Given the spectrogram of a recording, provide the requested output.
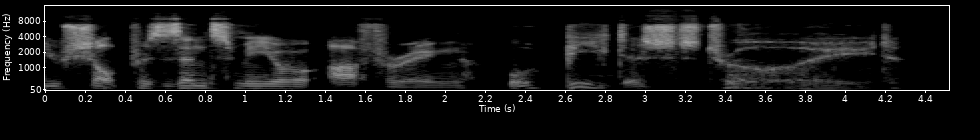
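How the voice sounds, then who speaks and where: A man's booming, growling put-on character voice, fairly low in pitch and fairly slow in pace. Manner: booming, commanding.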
